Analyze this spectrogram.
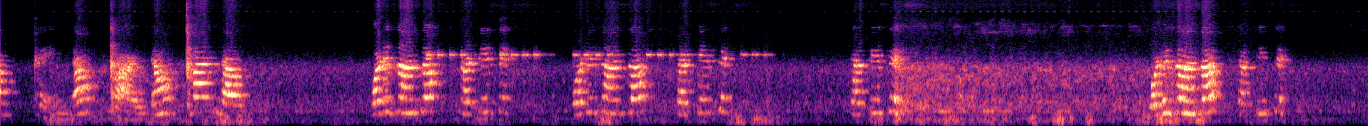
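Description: A woman speaks clearly, close by.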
